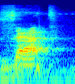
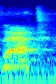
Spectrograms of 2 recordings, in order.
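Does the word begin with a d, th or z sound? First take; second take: z sound; th sound. First: It begins with a z sound. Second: It begins with a th sound. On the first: A French speaker says it. "the French will say zat" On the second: A native speaker says it. "instead of that"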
